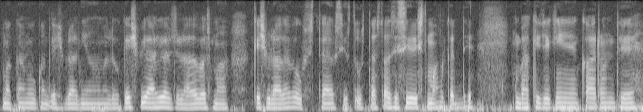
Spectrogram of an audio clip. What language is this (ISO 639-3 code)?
doi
